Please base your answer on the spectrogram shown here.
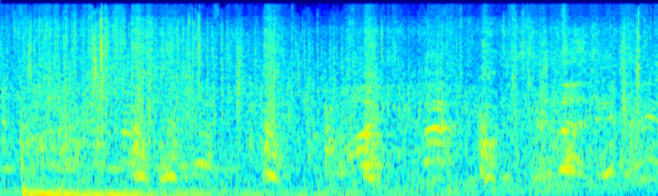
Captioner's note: dog barking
